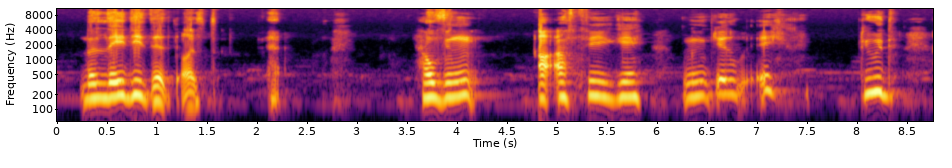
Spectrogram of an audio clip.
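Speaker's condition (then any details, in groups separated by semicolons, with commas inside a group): Spastic cerebral palsy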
